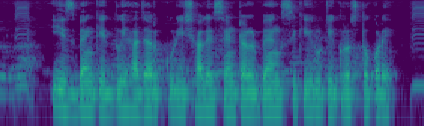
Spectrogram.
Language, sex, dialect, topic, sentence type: Bengali, male, Northern/Varendri, banking, statement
